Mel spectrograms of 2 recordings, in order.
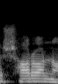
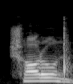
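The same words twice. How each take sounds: First: স্মরণ with an added o after the n; wrong open ending. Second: স্মরণ said loudly, held and closed on n; স্মরণ as "shoron", closed ending; word stops at end. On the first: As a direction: finish স্মরণ as "shorono". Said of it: "যদি ওটা না থামতো". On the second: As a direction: stop স্মরণ on the final n, no vowel. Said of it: "উচ্চারণটা কিন্তু থামছে ওখানে". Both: Shown as a demonstration.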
